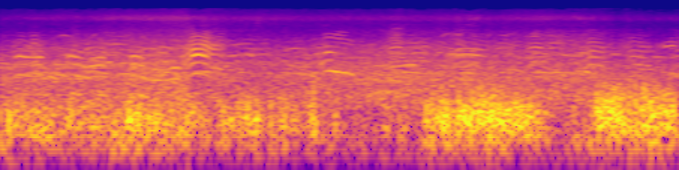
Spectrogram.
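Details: Black-tailed gulls in a huge flock, many birds mewing at once. Nasal, downward-curving cries overlap constantly against a low roar of wind and waves.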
